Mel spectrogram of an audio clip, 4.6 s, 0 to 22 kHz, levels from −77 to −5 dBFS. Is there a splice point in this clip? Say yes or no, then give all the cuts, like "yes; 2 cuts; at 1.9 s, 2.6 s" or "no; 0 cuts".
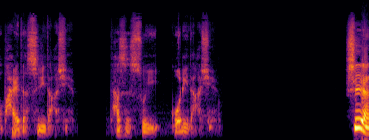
yes; 1 cut; at 1.2 s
